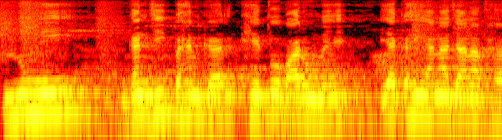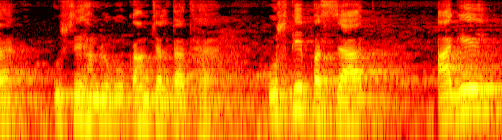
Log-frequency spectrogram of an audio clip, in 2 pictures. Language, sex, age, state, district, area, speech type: Hindi, male, 60+, Uttar Pradesh, Mirzapur, urban, spontaneous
